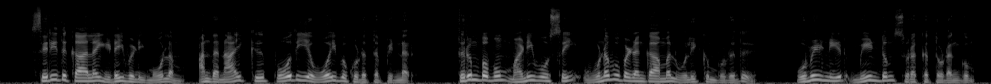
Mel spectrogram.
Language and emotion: Tamil, neutral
